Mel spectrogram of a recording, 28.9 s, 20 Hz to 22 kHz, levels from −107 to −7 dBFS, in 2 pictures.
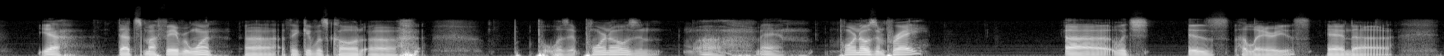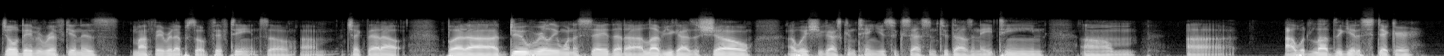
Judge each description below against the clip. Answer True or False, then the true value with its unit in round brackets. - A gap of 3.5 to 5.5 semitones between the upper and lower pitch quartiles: False (3.0 semitones)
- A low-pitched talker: True (95 Hz)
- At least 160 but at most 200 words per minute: False (150 wpm)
